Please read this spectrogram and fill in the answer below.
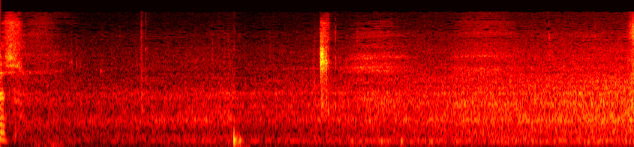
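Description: Steady low hum and hiss inside a parked car's cabin that slowly grows louder, with a soft thump about one and a half seconds in and a short click shortly after.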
